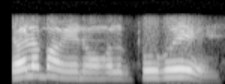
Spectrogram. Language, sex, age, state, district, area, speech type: Tamil, female, 60+, Tamil Nadu, Mayiladuthurai, urban, conversation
